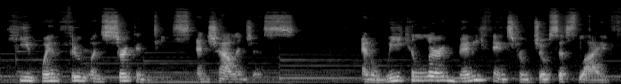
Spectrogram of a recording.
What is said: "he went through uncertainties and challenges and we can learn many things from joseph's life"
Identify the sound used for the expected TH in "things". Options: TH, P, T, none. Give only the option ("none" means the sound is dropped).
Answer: TH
